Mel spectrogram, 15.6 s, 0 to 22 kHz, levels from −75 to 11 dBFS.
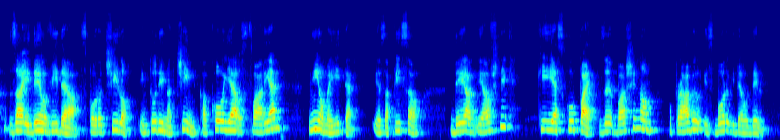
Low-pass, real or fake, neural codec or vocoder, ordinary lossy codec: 19.8 kHz; fake; vocoder, 44.1 kHz, 128 mel bands every 256 samples, BigVGAN v2; Opus, 24 kbps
